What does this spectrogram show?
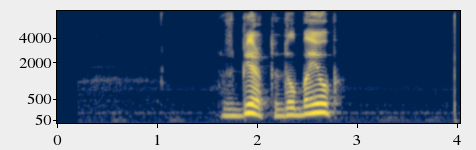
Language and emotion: Russian, angry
